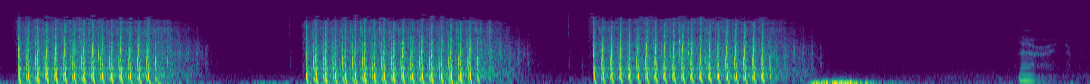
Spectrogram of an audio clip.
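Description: An RPK machine gun fires in a Soviet-Afghan War video game, three long loud automatic bursts of roughly two seconds each with short gaps between them, followed by a couple of faint distant thumps.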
